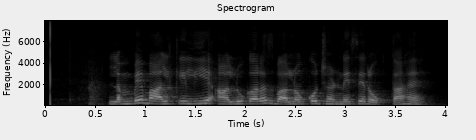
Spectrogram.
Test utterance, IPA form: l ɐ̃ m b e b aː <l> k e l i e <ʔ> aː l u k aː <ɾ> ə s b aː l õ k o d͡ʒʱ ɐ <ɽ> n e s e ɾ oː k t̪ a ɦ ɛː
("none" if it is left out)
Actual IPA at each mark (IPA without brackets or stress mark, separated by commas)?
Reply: l, ʔ, ɾ, ɽ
